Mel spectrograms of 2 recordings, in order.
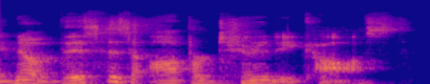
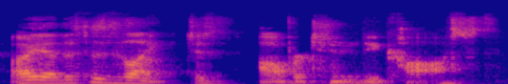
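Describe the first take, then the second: First: Emphatic, explanatory retold mentor; mean each word, as if really teaching it; talking with conviction. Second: Offhand, throwaway mock delivery; saying it to say it. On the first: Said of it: "he would literally talk about it". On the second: Mimicking how a mentor would not explain it, saying it to say it. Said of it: "he's just saying it to say it".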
